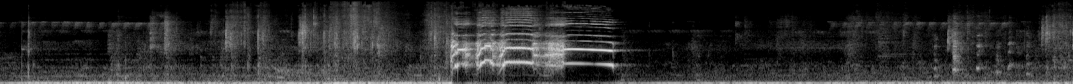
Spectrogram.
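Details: Bantam chicken crow rising from scattered background rustling and clicks: one strong, buzzy crow of about one and a half seconds in the middle, with a held, gently falling tail. Faint noises continue afterward.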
